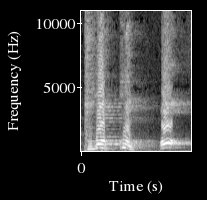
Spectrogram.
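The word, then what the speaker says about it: 북엇국: 발음하니까 북어국. 선생님 니은 없잖아요. 아까 우리 뭐라 그랬어? 니은 소리 안 들어가더라도 뒤에 말 발음했을 때 북어국이라고 된 소리 발음되잖아.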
